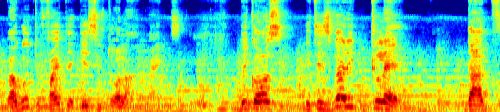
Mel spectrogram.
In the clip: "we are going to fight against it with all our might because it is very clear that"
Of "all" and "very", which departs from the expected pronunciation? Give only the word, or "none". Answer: all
